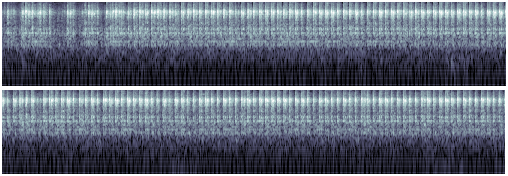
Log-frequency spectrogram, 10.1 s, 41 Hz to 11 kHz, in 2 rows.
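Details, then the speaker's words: Land Rover Defender 200TDi diesel idling before repair: a fast, busy metallic rattle like a paint rattle can rides over the clatter, steady with engine speed; the failed power steering pump, later replaced. "Now that horrible noise that you could hear coming from my engine was actually the power steering pump, which has gone on the Land Rover."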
